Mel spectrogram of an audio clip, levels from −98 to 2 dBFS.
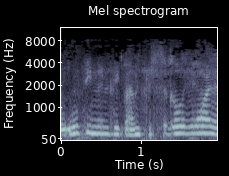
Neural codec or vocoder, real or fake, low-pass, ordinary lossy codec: codec, 24 kHz, 1.5 kbps, HILCodec; fake; 10.8 kHz; MP3, 32 kbps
